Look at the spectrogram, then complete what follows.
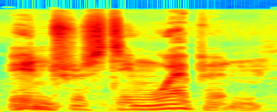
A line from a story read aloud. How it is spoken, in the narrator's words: the major murmured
